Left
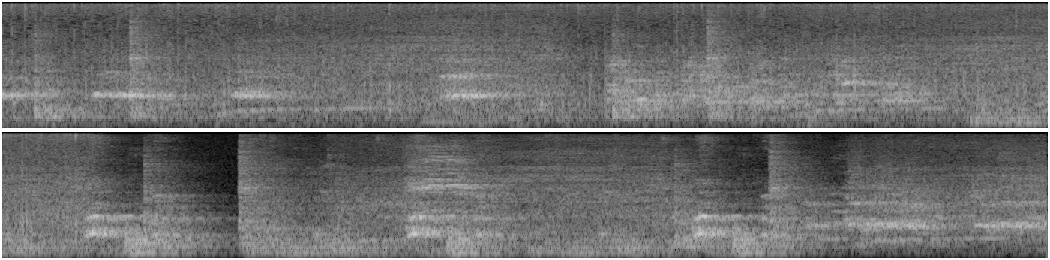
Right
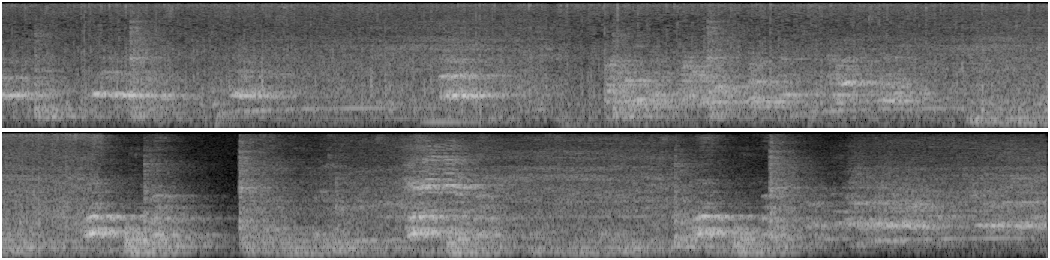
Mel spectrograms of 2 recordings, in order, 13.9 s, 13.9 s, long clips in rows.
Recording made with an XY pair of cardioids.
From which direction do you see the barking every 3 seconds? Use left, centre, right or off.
right, right, centre, left, left.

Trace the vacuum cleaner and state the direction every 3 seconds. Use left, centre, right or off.
left, left, centre, centre, right.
